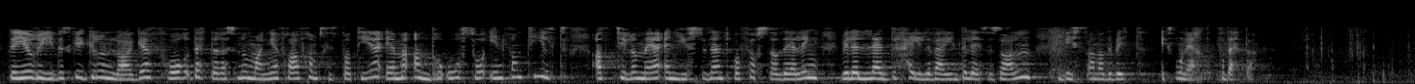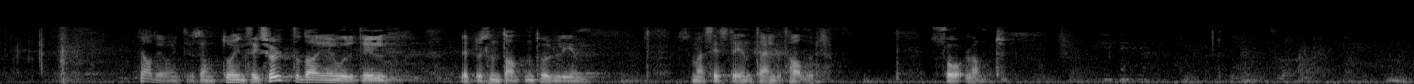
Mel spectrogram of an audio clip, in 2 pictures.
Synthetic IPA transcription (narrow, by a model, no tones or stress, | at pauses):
d̪̥ɛjʉʁiːd̪ɪskəɡʁʉnlɑːɡəfɔʁd̪ɛt̪ːəʁɛsʊnəmɑŋːəfʁɑfʁɛmskɪt̪spʰɑʁt̪ʰiːəʔæʁmɛʔɑnd̪ʁəʔuːʁsɔʔɪnfɑnt̪ʰiːlt̪ | ʔɑt̪ʰːɪlːɔmɛʔɛnjʉst̪ʉd̪ɛnt̪pʰɔfœʁst̪əɑʋd̪eːlɪŋʋɪlːəlɛd̪hæɪləʋæɪənt̪ɪlːeːsəsɑːln̩ʋɪshɑnhɑd̪ːəblɪt̪ːɛkspʊneːʁt̪fɔʁd̪ɛt̪ːə | jɑːd̪ɛʋɑɾɪnt̪əɾəsɑŋt̪ɔɪnsɪkt̪sfʉlt̪ɔd̪ɑjæɪuːɾət̪ʰɪl | ɾɛ̰pɾəsənt̪ʰɑnt̪n̩t̪ʰʊɾliːn | sɔmæsɪst̪əɪnt̪ʰæɪnd̪ət̪ʰɑ̰ːləɾ | sɔlɑ̰ŋt̪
